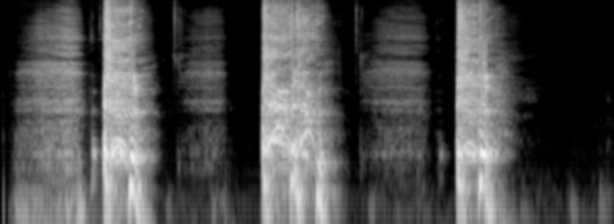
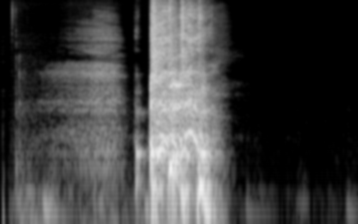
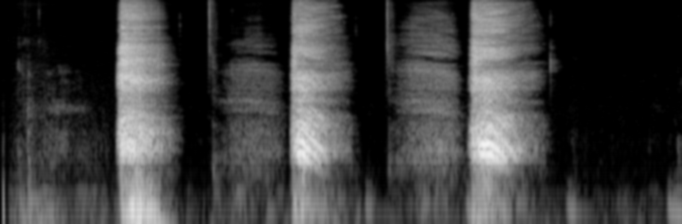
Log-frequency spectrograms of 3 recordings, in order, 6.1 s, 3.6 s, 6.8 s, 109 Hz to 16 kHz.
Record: {"three_cough_length": "6.1 s", "three_cough_amplitude": 32768, "three_cough_signal_mean_std_ratio": 0.43, "cough_length": "3.6 s", "cough_amplitude": 32768, "cough_signal_mean_std_ratio": 0.38, "exhalation_length": "6.8 s", "exhalation_amplitude": 32768, "exhalation_signal_mean_std_ratio": 0.33, "survey_phase": "beta (2021-08-13 to 2022-03-07)", "age": "45-64", "gender": "Male", "wearing_mask": "No", "symptom_sore_throat": true, "smoker_status": "Never smoked", "respiratory_condition_asthma": false, "respiratory_condition_other": false, "recruitment_source": "Test and Trace", "submission_delay": "-1 day", "covid_test_result": "Negative", "covid_test_method": "LFT"}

